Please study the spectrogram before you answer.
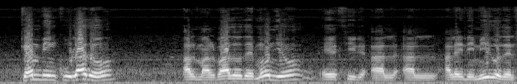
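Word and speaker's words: δαίμων: la palabra hispana demonio, demon. Aquí está la palabra escrita en griego, daimon, pero se pronuncia demon.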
